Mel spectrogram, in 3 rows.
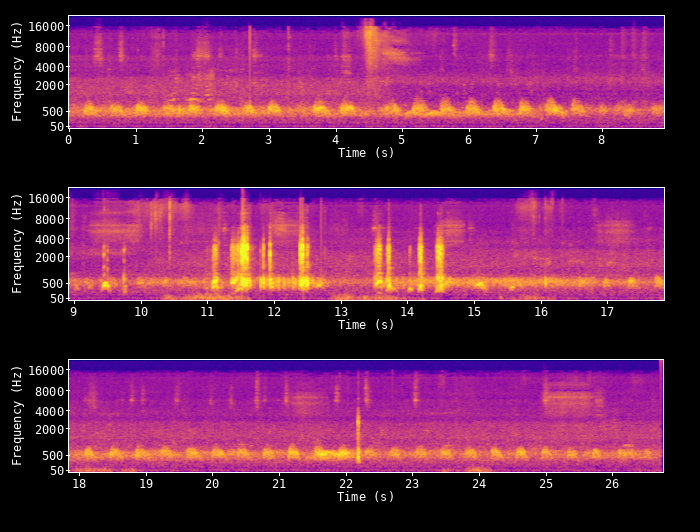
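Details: Fetal heartbeat at 20 weeks of pregnancy on a home fetal Doppler: rapid, regular whooshing beats, about 130 to 140 a minute.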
